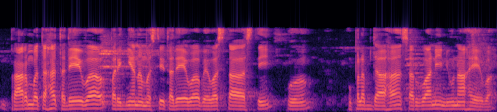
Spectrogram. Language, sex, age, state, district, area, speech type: Sanskrit, male, 45-60, Telangana, Karimnagar, urban, spontaneous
